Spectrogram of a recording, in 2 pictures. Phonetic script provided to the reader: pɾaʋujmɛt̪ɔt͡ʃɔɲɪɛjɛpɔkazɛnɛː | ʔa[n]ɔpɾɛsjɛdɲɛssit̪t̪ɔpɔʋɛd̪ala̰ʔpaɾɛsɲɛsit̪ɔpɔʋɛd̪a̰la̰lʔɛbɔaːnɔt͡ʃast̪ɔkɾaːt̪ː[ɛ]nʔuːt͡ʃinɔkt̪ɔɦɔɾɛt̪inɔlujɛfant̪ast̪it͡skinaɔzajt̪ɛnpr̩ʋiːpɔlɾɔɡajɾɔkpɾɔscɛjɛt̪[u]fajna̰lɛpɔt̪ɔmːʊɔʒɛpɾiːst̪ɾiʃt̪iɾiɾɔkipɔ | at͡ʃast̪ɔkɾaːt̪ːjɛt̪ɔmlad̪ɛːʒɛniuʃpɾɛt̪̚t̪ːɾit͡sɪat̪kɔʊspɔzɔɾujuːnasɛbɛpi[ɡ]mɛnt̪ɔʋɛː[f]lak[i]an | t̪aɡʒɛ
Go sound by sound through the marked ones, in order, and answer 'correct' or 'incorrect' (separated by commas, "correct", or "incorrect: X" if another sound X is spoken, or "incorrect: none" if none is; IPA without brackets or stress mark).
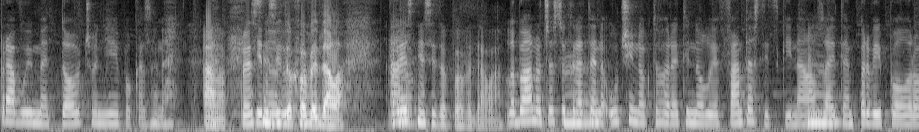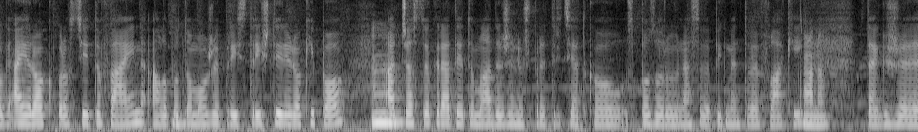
correct, correct, incorrect: ɔ, correct, correct, correct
